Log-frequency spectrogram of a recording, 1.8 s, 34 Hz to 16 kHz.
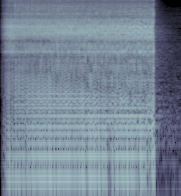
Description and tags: Electricity Shock 4 Full
Sound of electricity. Generated lo-fi sfx
abstract, effect, electric, experimental, fx, generated, lo-fi, low-fi, sci-fi, sfx, shock, sound-design, sound-effect, soundeffect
